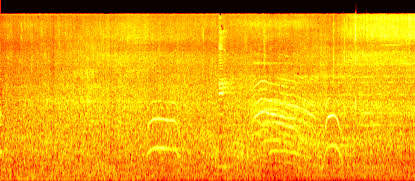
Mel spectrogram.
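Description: A city bus drives past.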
